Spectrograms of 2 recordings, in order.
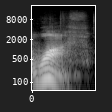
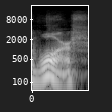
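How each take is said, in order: First: The word is said with the r dropped. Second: The word is said with the r sounded.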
